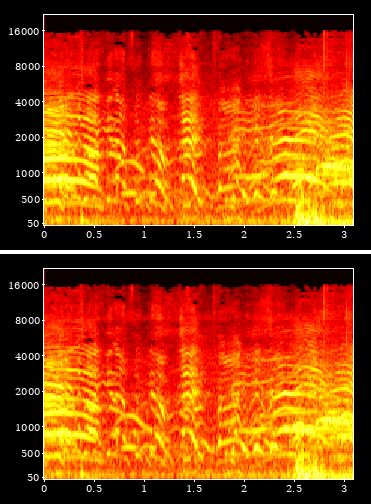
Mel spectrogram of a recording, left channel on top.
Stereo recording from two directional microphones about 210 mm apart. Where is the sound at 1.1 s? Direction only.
15° left (ahead or behind).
